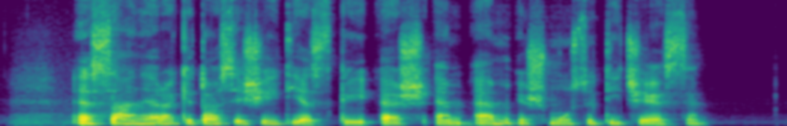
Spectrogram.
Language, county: Lithuanian, Utena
